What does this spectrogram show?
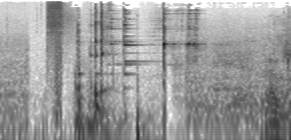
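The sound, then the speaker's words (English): Glasses clink together in a toast welcoming a guest back to Japan, a few bright, ringing taps, mixed with brief clatter and faint murmuring voices. “Thank you for having me. Cheers to you.”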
